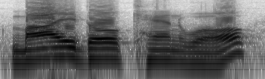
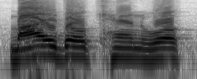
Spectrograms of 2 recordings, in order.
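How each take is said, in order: First: It is said with English stress and rhythm. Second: It is said with flat, even Korean-style syllables. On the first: The speaker calls it right. "이렇게 된다고요" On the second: The speaker calls it wrong. "한국 사람은 ... 이렇게 한다고"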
